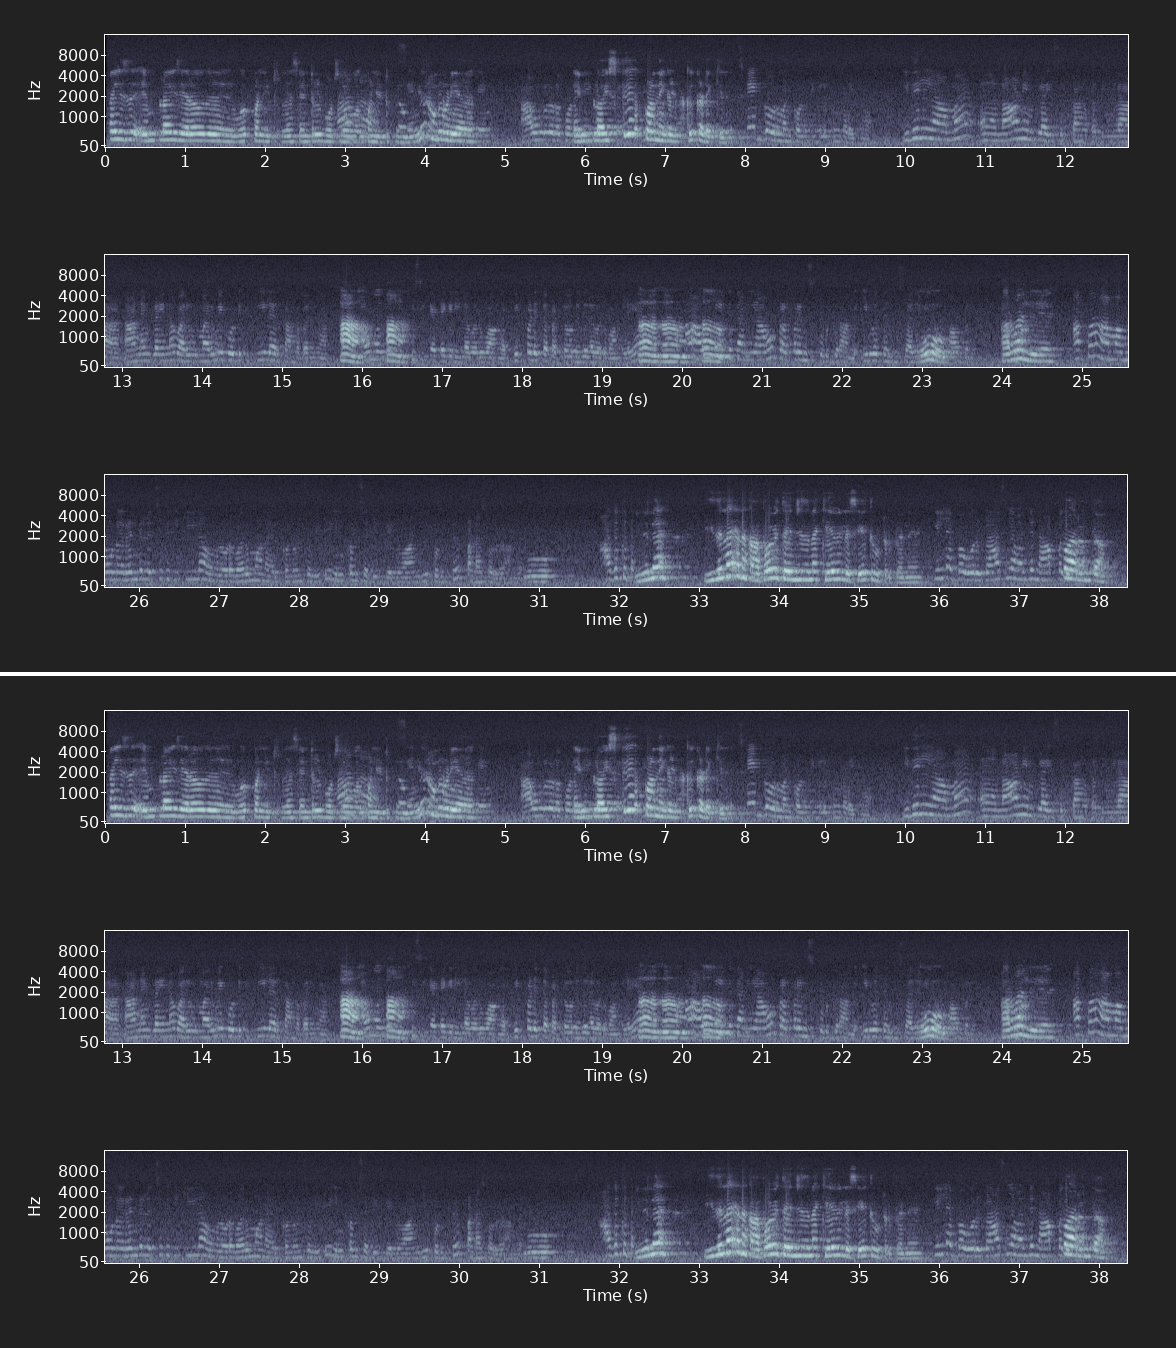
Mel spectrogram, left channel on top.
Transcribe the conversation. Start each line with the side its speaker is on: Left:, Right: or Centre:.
Left: ஸ் எம்ப்ளாயீஸ் யாராவ்து ஒர்க் பண்ணிட்டு இருக்க சென்ட்ரல் போர்ட்ஸ்ல
Right: ஆ
Left: ஒர்க்
Right: ஹ
Left: பண்ணிட்டு இருக்கிறவங்கள
Right: சென்ட்ரல்
Left: அவங்களுடைய
Right: கவர்மெண்ட எம் அவுங்களோட கொழந்தைங்ளுக்கு
Left: எம்ப்ளாயீஸ்க்கு
Right: கெடக்கிது
Left: கொழந்தைங்களுக்கு
Right: அ
Left: கெடைக்குது
Right: ஸ்டேட் கவர்மெண்ட் கொழந்தகளுக்கூ கெடைக்கூ இது இல்லாம அ நான் எம்ப்ளாயிஸ் இருக்காங்க பாத்தீங்ளா நான் எப்ளாயின்னா வறு வறுமை கோட்டுக்கு கீழ இருகாங்க பாருங்க
Left: ஆ
Right: அவுங்க வந்து
Left: ஆ
Right: பி சி கேட்டகிரில வருவாங்க பிற்படுத்தப்பட்ட ஒரு இதுல வரு வருவாங்கல்லையா
Left: ஆ ஆ
Right: அப்ப அவுங்ளுக்கு
Left: ஆ
Right: தனியாவு பிரஃபரன்ஸ் குடுக்குறாங்க இருவத் த்தஞ்சி சதவீதோ
Left: ஓ
Right: அவங்ளுக்கு
Left: பரவாயில்லையே
Right: ஆமா அப்ப ஆமா மூணு ரெண்டு லட்சத்துக்கு கீழ அவங்களோட வருமானோ இருக்கணுன் சொல்லிட்டு இன்கம் சட்டிவிகேட் வாங்கி குடுத்து பண்ண சொல்றாங்க
Left: ஓ
Right: அது
Left: இதுல இதெல்லா எனக்கு அப்பவே தெரிஞ்சுதுனா கேவில சேத்து வுட்ருப்பேனே
Right: இல்ல இப்ப ஒரு கிளாஸ்ல வந்து நாப்பது கொழந்தைங்க
Left: இருந்தா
